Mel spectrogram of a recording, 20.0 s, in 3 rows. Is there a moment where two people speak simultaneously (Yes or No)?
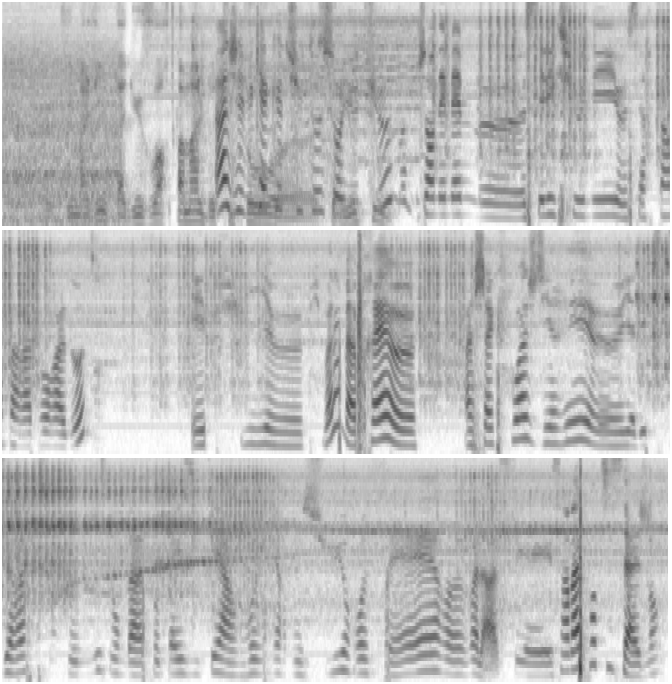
Yes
